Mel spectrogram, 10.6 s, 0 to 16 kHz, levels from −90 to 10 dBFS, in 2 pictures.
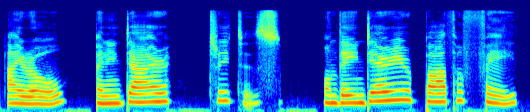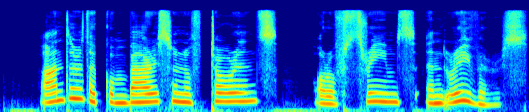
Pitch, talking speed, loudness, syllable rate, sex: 235 Hz, 120 wpm, -17 LUFS, 4.0 syllables/s, female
